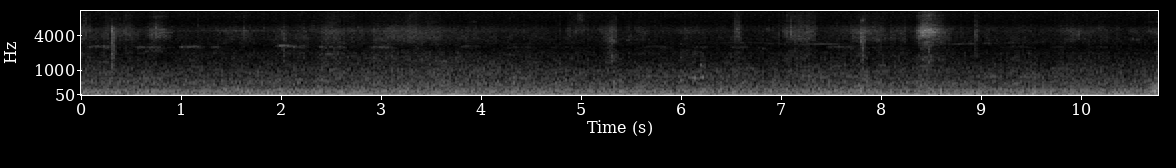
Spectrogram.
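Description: Vehicle engine running in slow traffic, a steady low hum heard from inside the vehicle, with faint voices from the street.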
